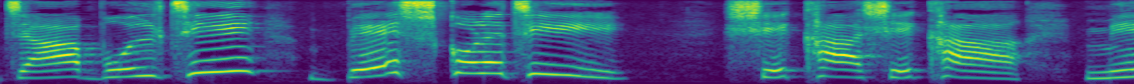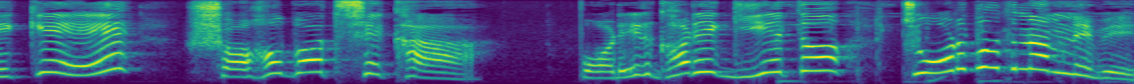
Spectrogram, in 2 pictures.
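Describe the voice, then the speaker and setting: A woman's voice: high voice, sing-song, takes it slowly, long pauses, heavily acted. A woman voicing a spiteful, quarrelsome middle-aged village aunt in a cartoon, scolding and sneering. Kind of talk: cartoon voice acting.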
